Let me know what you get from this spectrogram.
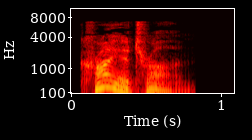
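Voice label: "cryotron", British English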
